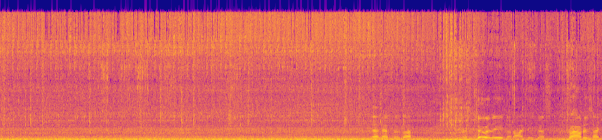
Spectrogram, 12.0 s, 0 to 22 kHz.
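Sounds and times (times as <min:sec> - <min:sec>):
tractor engine running: 0:00.0 - 0:12.0.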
